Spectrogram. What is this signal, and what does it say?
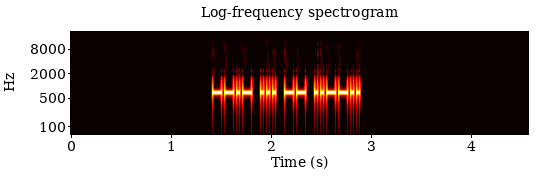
Morse code, heard as a keyed tone, about 38 wpm, 700 Hz. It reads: QSM?
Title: Q-Codes with Spoken Meaning - 40wpm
